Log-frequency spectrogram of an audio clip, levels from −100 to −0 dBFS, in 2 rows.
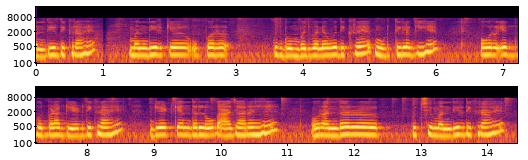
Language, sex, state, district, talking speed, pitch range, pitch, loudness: Angika, female, Bihar, Supaul, 175 wpm, 210-225 Hz, 220 Hz, -12 LUFS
